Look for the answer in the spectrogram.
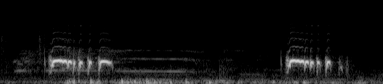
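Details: Zebra dove, a local bird used as a lure: a stuttered, pulsing coo phrase, then a faint long steady tone, and a second coo phrase two seconds later; low rumble underneath.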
